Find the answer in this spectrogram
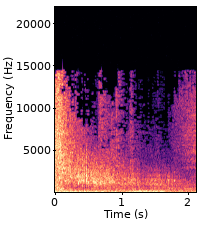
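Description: Cinematic explosion sound effect: a sudden blast at the start, then a deep rumble that fades away.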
